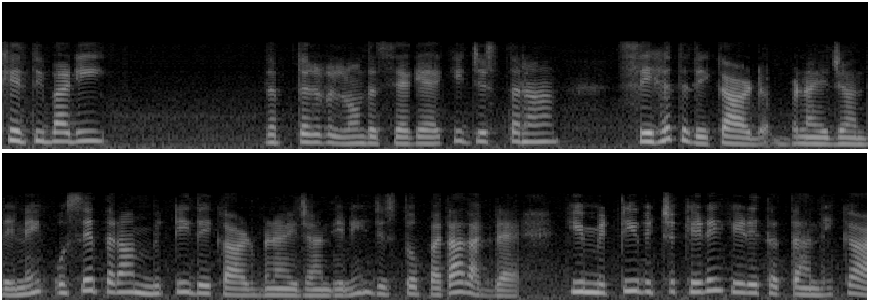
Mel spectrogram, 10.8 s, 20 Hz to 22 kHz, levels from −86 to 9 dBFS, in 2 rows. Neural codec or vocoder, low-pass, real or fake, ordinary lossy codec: codec, 16 kHz, 0.8 kbps, ZipCodec; 7.2 kHz; fake; none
